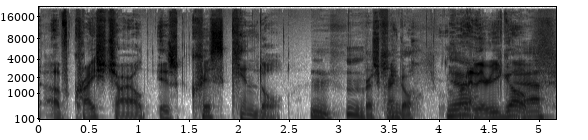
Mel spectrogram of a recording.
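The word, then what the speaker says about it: Christkindl: from the Christ child wow and the German pronunciation of Christ child is Chris Kindle Chris kingle there you go so kindergarten Kinder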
